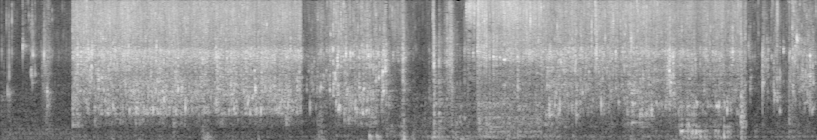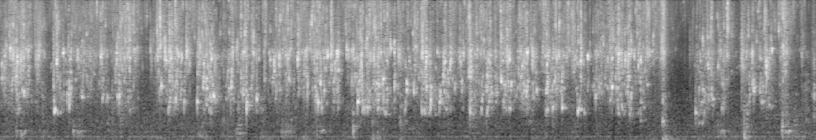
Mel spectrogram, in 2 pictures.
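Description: Water running into a stainless steel bowl in a kitchen sink, then sloshing and splashing as hands swish blanched minari stems through the cold water to rinse and cool them. The steady rush gives way to choppier sloshing about halfway through.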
